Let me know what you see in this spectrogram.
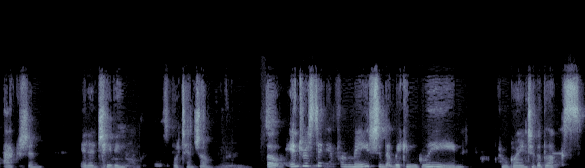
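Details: Adult woman speaking; normal voice.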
